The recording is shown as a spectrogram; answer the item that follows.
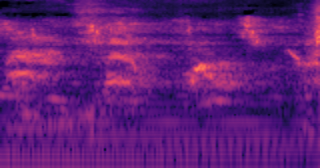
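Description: Film score: soft background music of sustained low chords, shifting to a new chord about a second in, with birds chirping over it.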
